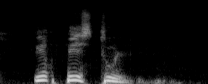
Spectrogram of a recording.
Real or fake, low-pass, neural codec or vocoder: fake; 14.4 kHz; codec, 32 kHz, 1.9 kbps, SNAC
